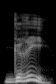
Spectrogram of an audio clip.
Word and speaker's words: gris: Notice that the S at the end of gris is completely silent.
